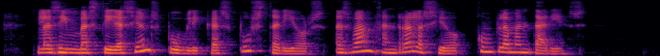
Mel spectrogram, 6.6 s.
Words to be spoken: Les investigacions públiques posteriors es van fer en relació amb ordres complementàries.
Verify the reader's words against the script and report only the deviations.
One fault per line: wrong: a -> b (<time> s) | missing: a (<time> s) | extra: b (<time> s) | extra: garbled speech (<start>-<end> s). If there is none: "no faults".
missing: fer (3.8 s)
missing: amb ordres (4.6 s)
